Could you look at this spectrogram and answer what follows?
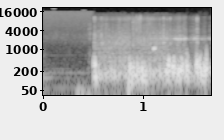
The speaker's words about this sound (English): I'm out on my little runabout.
